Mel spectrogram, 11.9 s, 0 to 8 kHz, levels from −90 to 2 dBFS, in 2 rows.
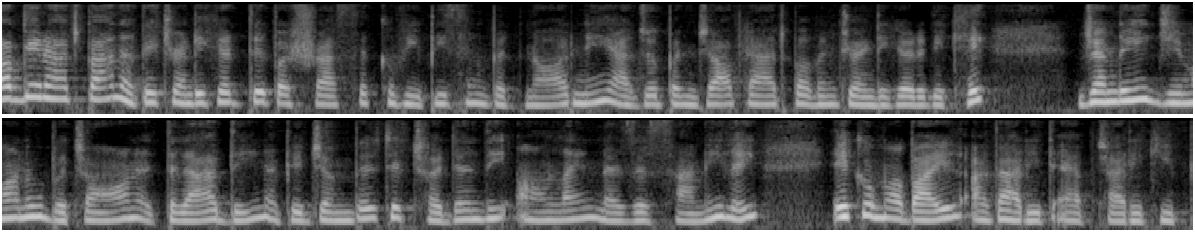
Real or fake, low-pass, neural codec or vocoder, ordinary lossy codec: fake; none; codec, 16 kHz, 1.1 kbps, Voila-Tokenizer; none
